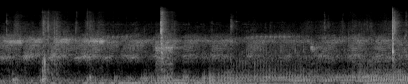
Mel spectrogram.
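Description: Night chorus of frogs and insects: a steady high trill over low rustling, broken by two sharp clicks, one about one and a half seconds in and one near the end.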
